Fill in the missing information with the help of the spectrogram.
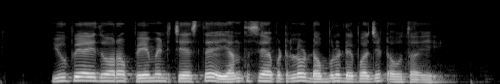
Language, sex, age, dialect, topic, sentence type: Telugu, male, 18-24, Utterandhra, banking, question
